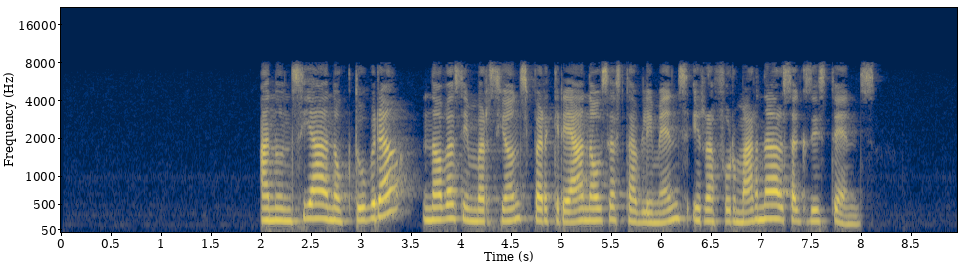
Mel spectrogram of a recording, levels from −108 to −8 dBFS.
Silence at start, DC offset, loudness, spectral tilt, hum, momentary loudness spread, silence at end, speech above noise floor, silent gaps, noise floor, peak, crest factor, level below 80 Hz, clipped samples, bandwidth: 2 s; under 0.1%; -24 LUFS; -5 dB/octave; none; 8 LU; 0.85 s; 59 dB; none; -82 dBFS; -6 dBFS; 18 dB; -66 dBFS; under 0.1%; 8.2 kHz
